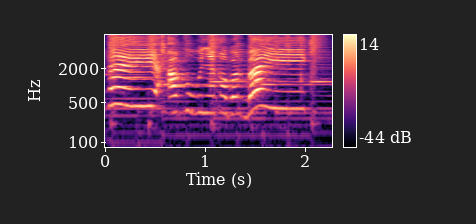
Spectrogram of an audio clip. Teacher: si A mengucapkan dengan nada tinggi dan semangat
